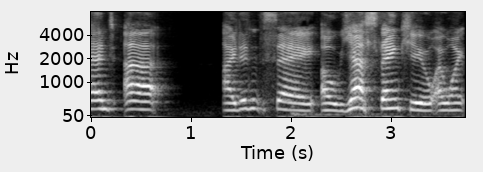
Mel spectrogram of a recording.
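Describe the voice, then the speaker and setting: On a very clean recording with a silent background, a woman speaks at a moderate pace in a fairly high, ordinary speaking voice. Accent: Canadian. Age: 50s. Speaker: entrepreneur. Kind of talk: interview.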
